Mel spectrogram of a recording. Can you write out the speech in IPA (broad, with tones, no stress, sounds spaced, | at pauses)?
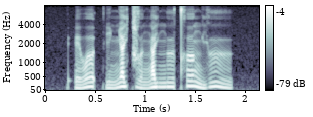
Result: ʔ e˩˧ ʋ ɤː˥˨ t̚ ʔ i˩ ɲ a˧˥ j t͡ɕ u˩ ə̯ ŋ a˧ j ŋ ɯː˧ t̪ʰ ɤː˥˨ ŋ j ɯː˥˨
